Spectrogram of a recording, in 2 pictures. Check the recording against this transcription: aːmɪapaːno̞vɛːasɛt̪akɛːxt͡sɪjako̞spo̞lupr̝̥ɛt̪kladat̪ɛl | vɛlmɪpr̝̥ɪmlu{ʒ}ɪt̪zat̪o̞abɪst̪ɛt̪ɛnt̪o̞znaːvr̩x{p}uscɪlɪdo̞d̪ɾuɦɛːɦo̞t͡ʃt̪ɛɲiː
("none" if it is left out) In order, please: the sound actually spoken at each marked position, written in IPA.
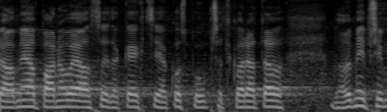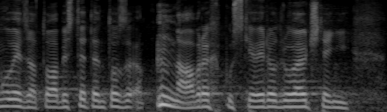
v, p

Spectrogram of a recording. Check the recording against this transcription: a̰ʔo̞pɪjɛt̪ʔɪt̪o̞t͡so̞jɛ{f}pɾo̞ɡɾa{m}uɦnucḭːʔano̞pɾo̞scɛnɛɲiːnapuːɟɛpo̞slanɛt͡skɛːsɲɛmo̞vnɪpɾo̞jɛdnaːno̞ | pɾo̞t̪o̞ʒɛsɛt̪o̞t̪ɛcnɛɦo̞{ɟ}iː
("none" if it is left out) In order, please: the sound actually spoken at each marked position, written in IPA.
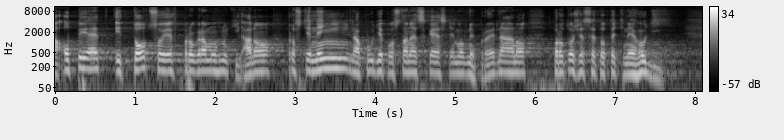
f, m, ɟ

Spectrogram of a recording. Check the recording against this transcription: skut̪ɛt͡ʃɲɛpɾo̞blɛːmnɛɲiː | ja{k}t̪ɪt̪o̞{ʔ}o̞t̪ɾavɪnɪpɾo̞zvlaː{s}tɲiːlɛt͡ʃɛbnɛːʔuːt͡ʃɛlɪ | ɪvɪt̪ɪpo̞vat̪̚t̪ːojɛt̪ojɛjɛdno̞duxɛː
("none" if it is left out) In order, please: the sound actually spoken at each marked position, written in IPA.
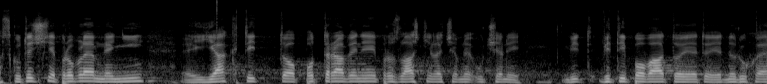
k, p, ʃ

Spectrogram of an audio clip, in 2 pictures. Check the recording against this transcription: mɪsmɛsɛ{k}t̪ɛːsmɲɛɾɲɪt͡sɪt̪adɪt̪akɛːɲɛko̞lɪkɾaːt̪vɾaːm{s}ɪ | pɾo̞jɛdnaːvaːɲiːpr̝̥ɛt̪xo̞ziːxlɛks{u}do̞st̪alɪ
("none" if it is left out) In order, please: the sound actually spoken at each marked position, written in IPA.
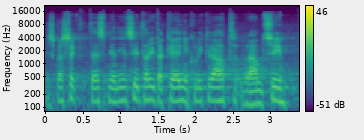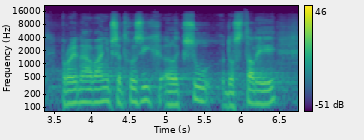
k, t͡s, uː

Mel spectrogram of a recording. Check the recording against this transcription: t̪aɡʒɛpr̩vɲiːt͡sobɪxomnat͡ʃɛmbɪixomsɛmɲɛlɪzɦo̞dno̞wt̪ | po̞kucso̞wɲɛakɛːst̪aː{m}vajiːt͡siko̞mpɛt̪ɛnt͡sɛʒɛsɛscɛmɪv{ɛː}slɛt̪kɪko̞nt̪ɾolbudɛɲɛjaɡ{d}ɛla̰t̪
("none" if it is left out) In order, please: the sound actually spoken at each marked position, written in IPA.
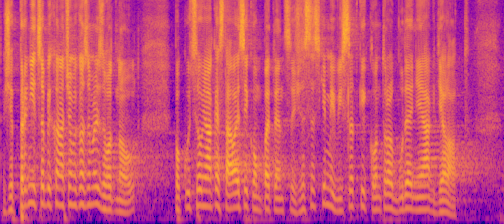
none, iː, ɟ

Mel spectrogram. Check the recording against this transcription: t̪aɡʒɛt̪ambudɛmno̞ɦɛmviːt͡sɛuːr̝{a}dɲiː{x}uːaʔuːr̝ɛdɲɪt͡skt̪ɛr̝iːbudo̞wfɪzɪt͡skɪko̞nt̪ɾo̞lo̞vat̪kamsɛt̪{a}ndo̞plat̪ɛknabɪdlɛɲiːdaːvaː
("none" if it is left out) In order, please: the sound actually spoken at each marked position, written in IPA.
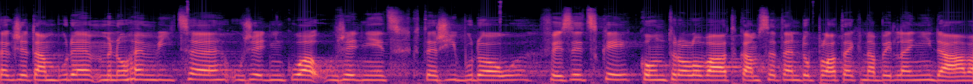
ɛ, k, ɛ

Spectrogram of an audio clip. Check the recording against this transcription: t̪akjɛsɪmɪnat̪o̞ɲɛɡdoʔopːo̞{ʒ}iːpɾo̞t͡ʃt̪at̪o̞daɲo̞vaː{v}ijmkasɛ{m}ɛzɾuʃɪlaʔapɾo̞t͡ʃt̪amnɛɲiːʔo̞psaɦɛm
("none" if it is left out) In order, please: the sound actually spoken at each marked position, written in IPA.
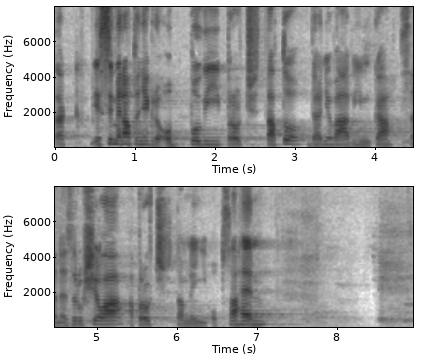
v, v, n

